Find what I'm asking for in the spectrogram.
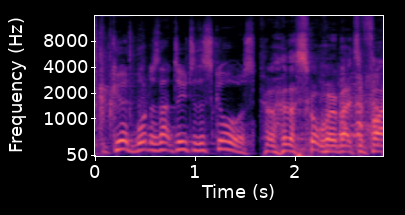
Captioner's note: laughter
